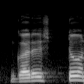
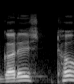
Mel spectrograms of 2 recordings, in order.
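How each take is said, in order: First: गरिष्ठो with unaspirated ṭ, garishto; wrong form. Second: गरिष्ठो with aspirated ṭh, garishtho; correct aspiration. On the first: Teacher rejecting the mistake, गरिष्ठो with unaspirated ṭ. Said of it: "नहीं होता है". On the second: Teacher repeating the right word, गरिष्ठो with aspirated ṭh. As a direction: puff air on the ठ of गरिष्ठो. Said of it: "होता है". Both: Shown as a demonstration.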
